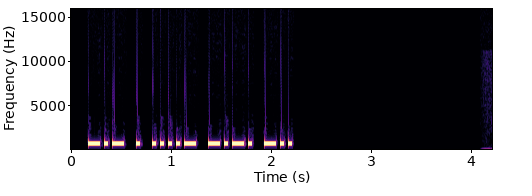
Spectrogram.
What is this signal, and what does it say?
Morse code, heard as a keyed tone, about 30 wpm, 700 Hz. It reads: KE4CD
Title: USA Call Signs - 5 Characters - 30wpm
